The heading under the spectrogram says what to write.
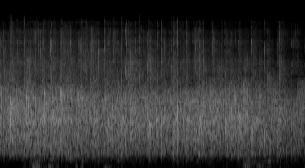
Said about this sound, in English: So we're going to have a narrator over here, and we're going to have the shepherds over here. So please give them a warm round of applause as they come on up here, folks.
